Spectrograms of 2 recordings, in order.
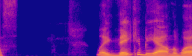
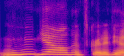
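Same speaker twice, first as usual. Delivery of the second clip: high-pitched, placating fake agreement; mock agreement; 8 semitones higher than usual. Others brushing off her ideas, mock agreeable. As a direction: humor them with a higher-pitched yeah.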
